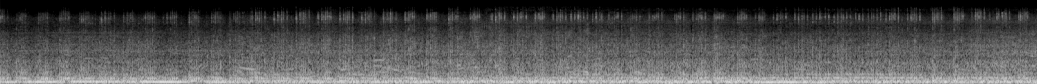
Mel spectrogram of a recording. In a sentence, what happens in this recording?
An engine revs as people talk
